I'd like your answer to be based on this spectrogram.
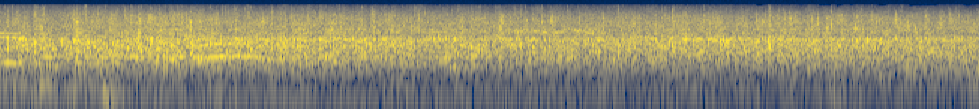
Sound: crowd cheering

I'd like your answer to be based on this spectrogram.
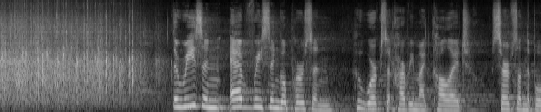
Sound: applause

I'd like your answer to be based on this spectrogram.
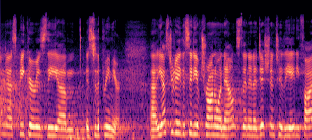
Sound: applause

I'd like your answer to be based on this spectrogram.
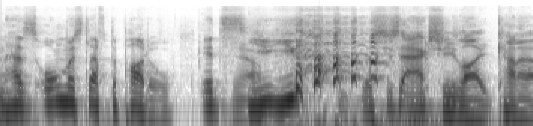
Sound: laughing

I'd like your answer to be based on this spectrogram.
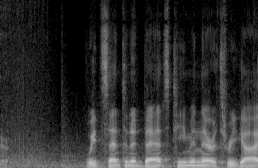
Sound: voiceover

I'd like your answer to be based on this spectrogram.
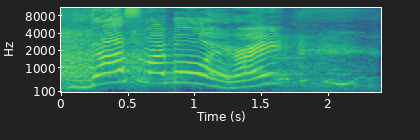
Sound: audience laughing

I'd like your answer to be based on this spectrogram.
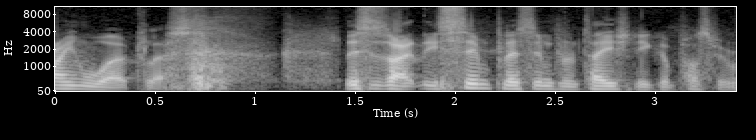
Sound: laughs

